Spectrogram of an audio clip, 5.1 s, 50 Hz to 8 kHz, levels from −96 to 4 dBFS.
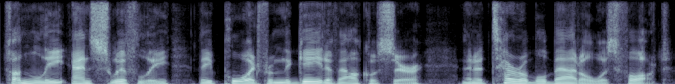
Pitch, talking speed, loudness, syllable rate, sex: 115 Hz, 190 wpm, -19 LUFS, 5.7 syllables/s, male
